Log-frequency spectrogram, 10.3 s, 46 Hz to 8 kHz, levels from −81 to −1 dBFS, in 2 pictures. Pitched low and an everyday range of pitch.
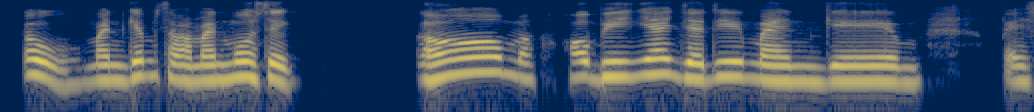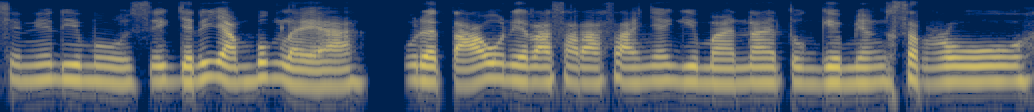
No: high, 195 Hz; average, 3.1 semitones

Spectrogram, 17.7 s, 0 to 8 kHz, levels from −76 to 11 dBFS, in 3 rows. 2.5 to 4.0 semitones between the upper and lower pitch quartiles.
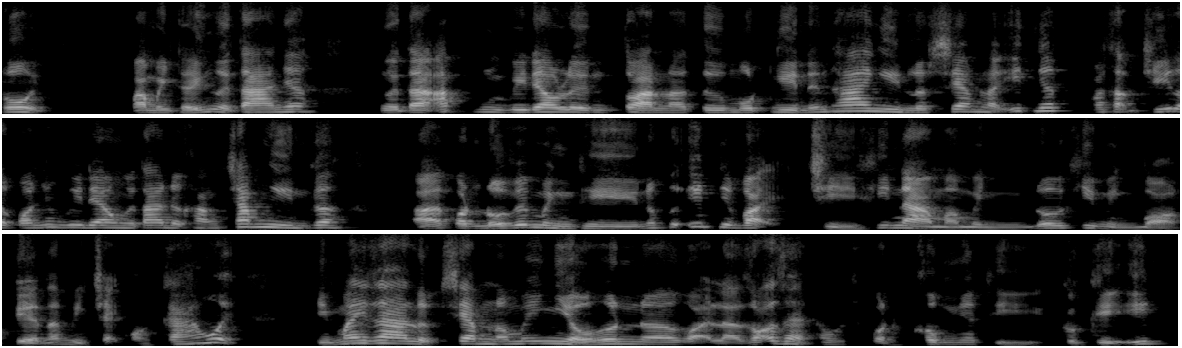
No: average, 4.4 semitones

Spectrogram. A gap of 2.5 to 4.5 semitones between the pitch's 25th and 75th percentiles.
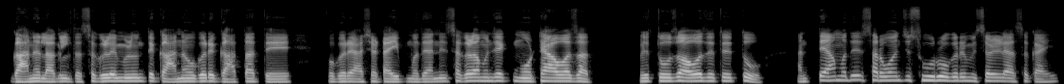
Yes: average, 3.7 semitones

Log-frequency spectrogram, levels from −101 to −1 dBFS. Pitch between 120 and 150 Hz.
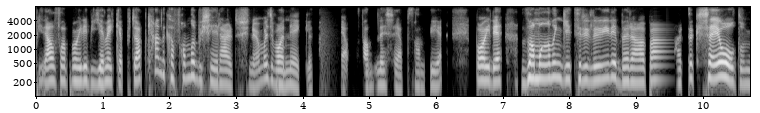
No: high, 215 Hz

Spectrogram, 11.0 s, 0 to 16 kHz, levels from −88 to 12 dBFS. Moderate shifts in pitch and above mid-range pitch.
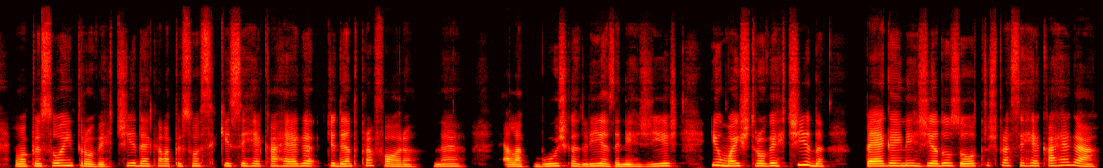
No: narrow, 2.3 semitones; high, 225 Hz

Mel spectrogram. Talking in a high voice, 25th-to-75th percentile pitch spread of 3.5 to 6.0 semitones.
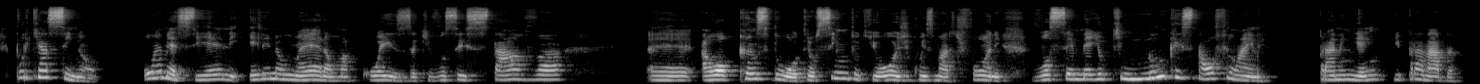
Yes: high, 215 Hz; average, 4.0 semitones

